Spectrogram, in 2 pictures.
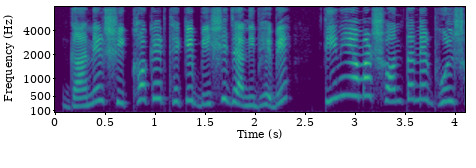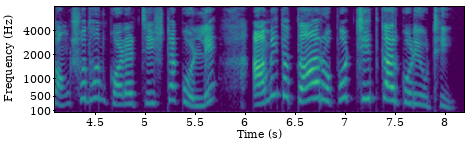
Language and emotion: Bengali, angry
